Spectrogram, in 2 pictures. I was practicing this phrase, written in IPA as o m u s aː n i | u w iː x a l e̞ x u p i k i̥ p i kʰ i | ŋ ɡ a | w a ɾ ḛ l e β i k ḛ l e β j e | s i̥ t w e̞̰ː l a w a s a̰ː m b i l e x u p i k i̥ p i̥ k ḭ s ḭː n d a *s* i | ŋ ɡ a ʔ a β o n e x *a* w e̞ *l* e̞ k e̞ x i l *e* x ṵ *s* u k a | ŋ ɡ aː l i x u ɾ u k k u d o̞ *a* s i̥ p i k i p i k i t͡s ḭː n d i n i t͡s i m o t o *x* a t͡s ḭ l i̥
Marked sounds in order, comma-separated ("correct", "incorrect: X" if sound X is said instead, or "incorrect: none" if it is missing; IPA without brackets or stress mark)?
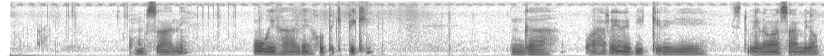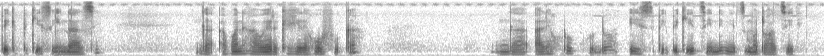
correct, correct, incorrect: ɾ, correct, incorrect: f, incorrect: i, correct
